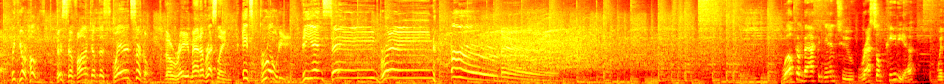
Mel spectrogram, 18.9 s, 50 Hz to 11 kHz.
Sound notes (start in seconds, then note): 11.4 crowd cheering; 14.0 heavy metal music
